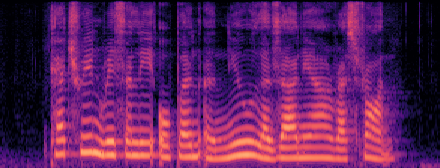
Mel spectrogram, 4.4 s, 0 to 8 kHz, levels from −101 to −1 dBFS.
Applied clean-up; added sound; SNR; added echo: none; none; none; none.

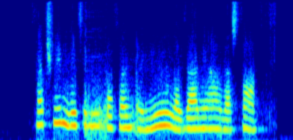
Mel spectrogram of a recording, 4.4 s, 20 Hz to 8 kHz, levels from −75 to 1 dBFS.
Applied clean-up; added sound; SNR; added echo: neural separator model SepFormer DNS4.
